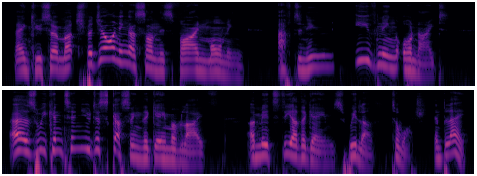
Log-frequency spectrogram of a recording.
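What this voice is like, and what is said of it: Put-on British accent drifting. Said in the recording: “I'm going to stop speaking with a British accent ... Went from Australian to like redneck in half a ... Second.”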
